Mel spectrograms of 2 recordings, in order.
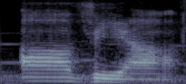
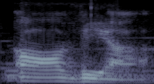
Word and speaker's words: Avia: Avia. Avia? Like Aria from Mesa. Yeah, Avia. Okay.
